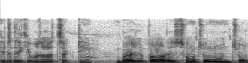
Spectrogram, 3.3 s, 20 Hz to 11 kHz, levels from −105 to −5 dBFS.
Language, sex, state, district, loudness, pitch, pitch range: Bengali, male, West Bengal, Jalpaiguri, -13 LUFS, 165 Hz, 155-190 Hz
